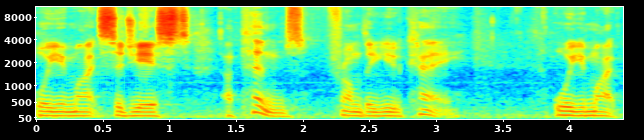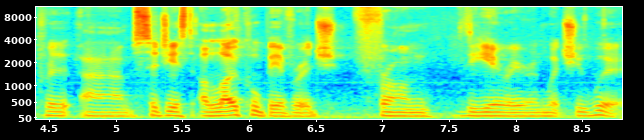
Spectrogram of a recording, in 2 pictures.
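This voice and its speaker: Pitched fairly low, the man talks at a fairly slow rate. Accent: New Zealand. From New Zealand. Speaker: master sommelier. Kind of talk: talk to an audience. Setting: talk to a company audience.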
